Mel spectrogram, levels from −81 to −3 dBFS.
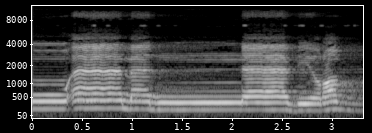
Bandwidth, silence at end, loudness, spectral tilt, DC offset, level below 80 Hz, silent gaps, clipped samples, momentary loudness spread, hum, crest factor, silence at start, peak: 11 kHz; 0 s; -22 LUFS; -4.5 dB/octave; under 0.1%; -66 dBFS; none; under 0.1%; 5 LU; none; 16 dB; 0 s; -6 dBFS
